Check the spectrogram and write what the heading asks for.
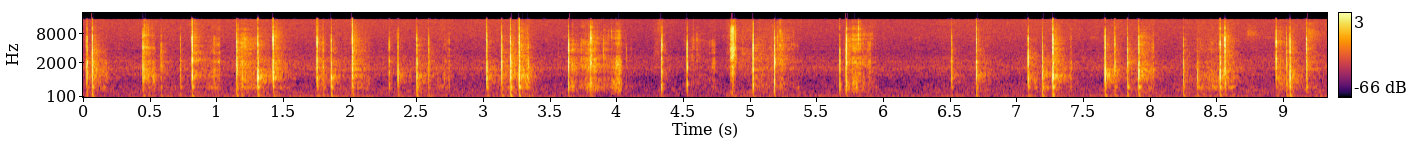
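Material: Cardboard.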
